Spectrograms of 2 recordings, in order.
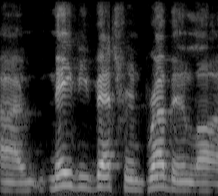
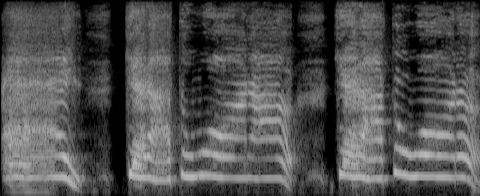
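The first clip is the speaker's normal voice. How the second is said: very slow, loud, high, drawn-out scream; 9 dB louder than usual. Retelling a warning to a man stuck in a rip current: imitating himself screaming. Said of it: "I start screaming".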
